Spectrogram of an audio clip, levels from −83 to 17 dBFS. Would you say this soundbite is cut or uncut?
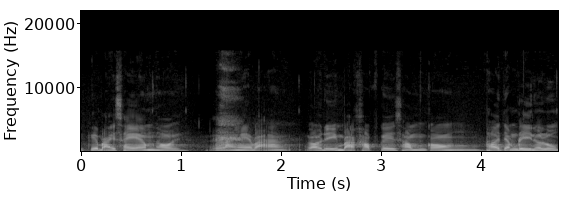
uncut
